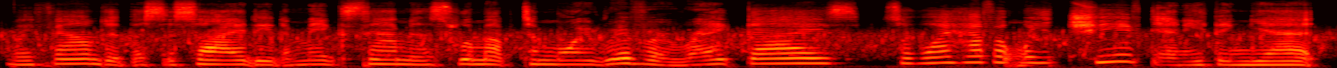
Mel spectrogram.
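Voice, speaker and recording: A woman's voice: fairly high pitch, normal speed, noisy background, lightly acted. A woman voicing a bossy, earnest schoolchild who leads the gang in an overacted anime dub, with emphatic delivery. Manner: emphatic, take-charge delivery. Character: bossy, earnest schoolchild leading a group of friends.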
